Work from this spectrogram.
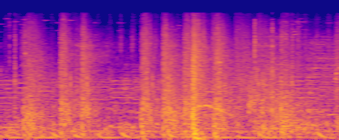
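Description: Enemy gunfire in Enter the Gungeon, a rapid volley of overlapping shots and bullet impacts popping steadily across the whole stretch, loud and close, with game music underneath and no talk.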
